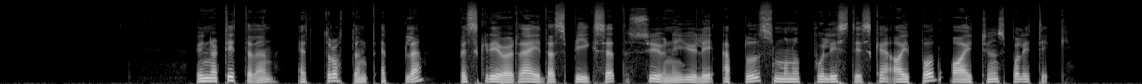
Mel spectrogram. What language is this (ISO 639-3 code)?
nor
